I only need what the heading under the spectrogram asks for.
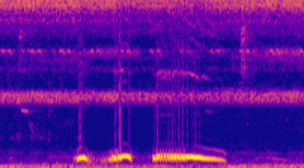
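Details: A single spotted dove phrase used to lure birds: two quick hooting notes then one smooth, prolonged coo sliding downward, with a low rumbling background and a high electronic whine.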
